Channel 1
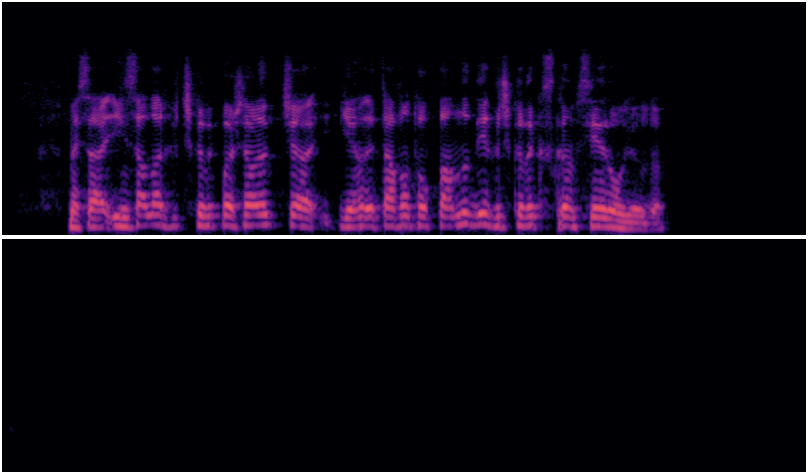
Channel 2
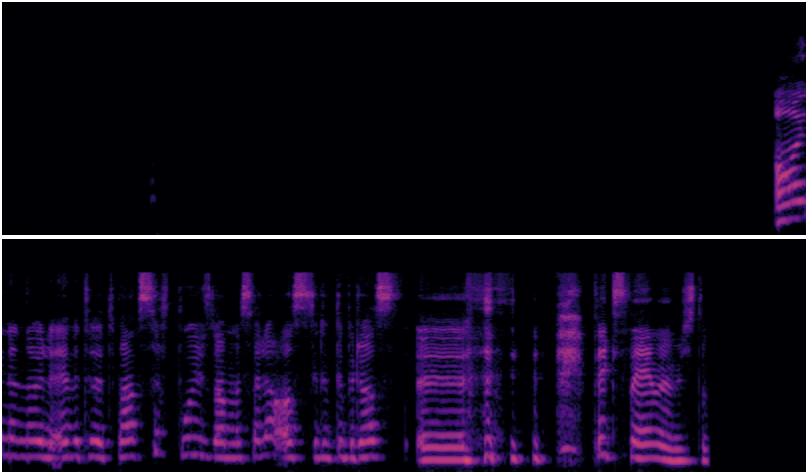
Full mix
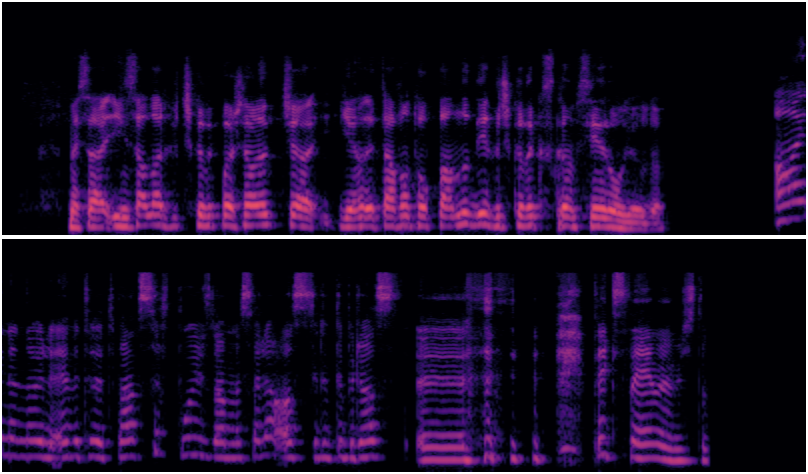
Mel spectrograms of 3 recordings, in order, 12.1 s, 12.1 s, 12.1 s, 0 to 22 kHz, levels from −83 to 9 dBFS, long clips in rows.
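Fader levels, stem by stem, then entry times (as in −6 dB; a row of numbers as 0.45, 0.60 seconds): −0.5, −3.0 decibels; 0.00, 0.00 seconds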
